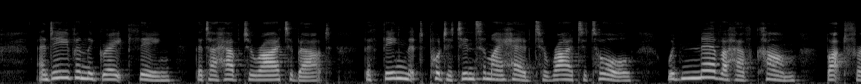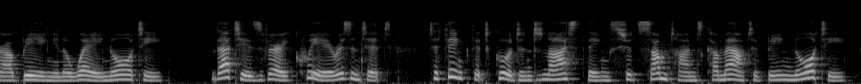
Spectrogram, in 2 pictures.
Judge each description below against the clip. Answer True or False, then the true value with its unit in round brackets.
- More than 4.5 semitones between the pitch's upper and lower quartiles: False (4.2 semitones)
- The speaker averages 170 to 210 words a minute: True (190 wpm)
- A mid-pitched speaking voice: False (220 Hz)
